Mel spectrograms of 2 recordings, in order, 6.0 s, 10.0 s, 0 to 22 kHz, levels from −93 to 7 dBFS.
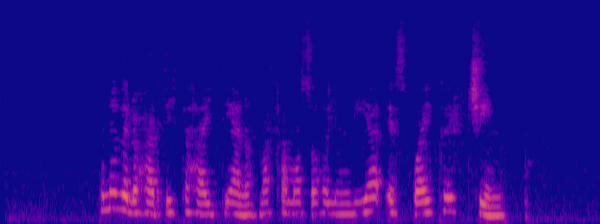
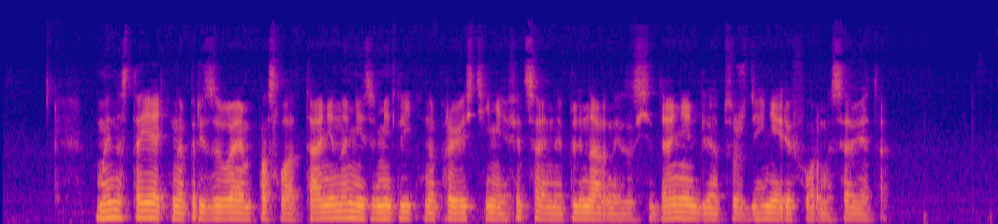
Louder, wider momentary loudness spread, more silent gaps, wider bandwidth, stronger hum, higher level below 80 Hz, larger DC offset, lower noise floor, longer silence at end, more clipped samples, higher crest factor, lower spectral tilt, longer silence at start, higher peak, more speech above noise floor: second, -43 LUFS vs -23 LUFS; about the same, 10 LU vs 9 LU; neither; first, 16 kHz vs 11 kHz; neither; second, -82 dBFS vs -58 dBFS; neither; first, -78 dBFS vs -63 dBFS; second, 0.75 s vs 1.1 s; neither; about the same, 18 dB vs 18 dB; about the same, -6.5 dB/octave vs -7 dB/octave; about the same, 1 s vs 0.95 s; second, -26 dBFS vs -4 dBFS; second, 35 dB vs 41 dB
